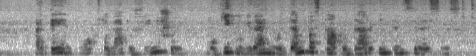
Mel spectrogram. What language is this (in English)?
Lithuanian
